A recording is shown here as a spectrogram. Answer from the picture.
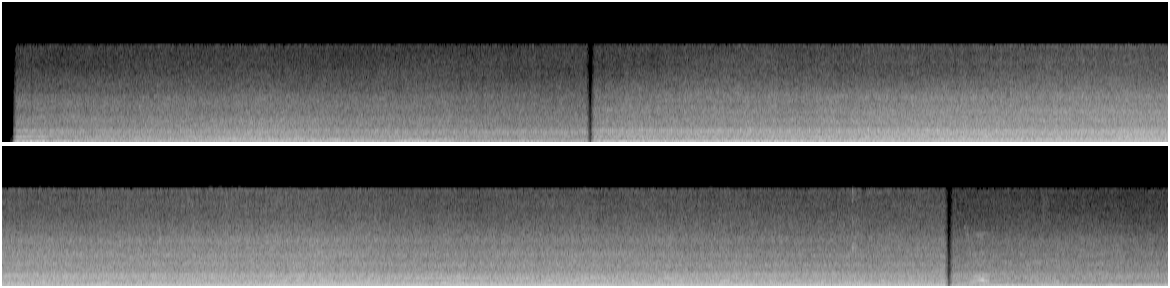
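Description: Steady drone of an engine running, with a strong low rumble, broken by a brief dip about four and a half seconds in.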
